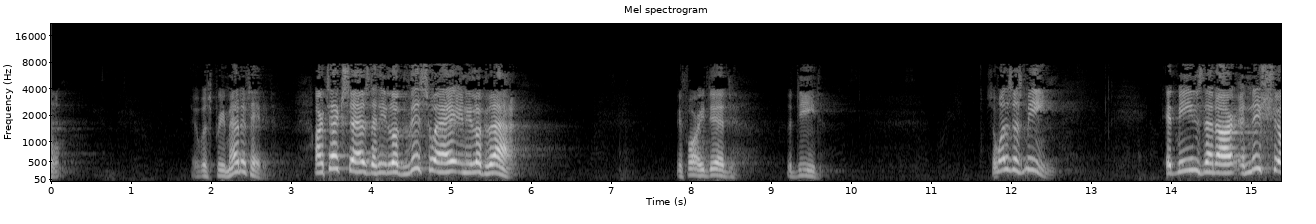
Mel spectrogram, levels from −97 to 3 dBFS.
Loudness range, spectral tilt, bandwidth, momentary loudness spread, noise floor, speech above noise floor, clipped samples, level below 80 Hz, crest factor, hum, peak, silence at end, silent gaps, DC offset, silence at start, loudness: 12 LU; -2.5 dB/octave; 8 kHz; 18 LU; -80 dBFS; 57 dB; under 0.1%; -74 dBFS; 22 dB; none; -6 dBFS; 0 s; none; under 0.1%; 0 s; -23 LUFS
